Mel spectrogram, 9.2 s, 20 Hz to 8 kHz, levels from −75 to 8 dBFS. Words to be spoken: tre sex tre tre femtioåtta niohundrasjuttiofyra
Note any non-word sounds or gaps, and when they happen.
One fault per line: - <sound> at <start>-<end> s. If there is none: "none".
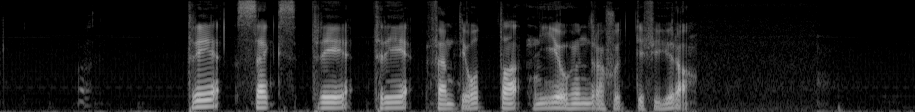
none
